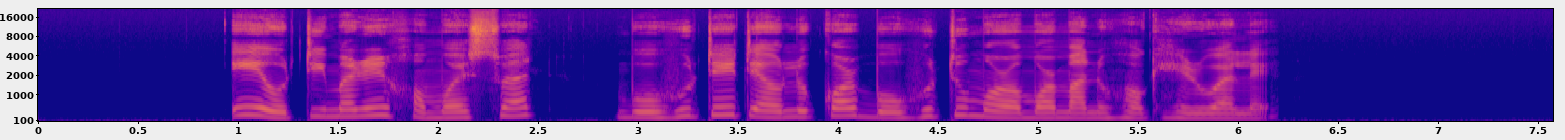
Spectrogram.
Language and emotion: Assamese, sad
